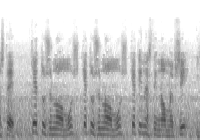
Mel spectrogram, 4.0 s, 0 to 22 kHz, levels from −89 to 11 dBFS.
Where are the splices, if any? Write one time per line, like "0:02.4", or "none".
0:01.8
